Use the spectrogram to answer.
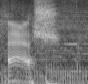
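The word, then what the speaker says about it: Æ: And the AE is pronounced Ash.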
